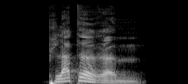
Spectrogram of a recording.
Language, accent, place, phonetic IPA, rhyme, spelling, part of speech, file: German, Germany, Berlin, [ˈplatəʁəm], -atəʁəm, platterem, adjective, De-platterem.ogg
- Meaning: strong dative masculine/neuter singular comparative degree of platt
